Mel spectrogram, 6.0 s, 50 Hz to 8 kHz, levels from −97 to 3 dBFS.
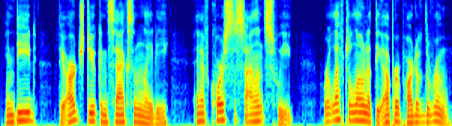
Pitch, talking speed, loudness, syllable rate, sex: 125 Hz, 220 wpm, -19 LUFS, 6.9 syllables/s, male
